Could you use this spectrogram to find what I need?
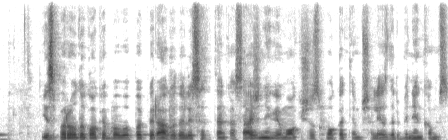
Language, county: Lithuanian, Klaipėda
